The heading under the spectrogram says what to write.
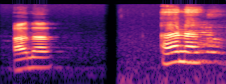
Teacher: اب یہاں پہ دیکھیں انا میں الف لکھا ہوا ہے، لیکن یہ انا ضمیر ہے، جب ہم اس کو ادا کریں گے تو الف کو نہیں پڑھیں گے۔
